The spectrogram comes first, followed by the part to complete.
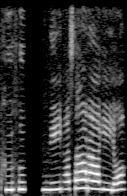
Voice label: cheer, voice commands; svencoop; Miku

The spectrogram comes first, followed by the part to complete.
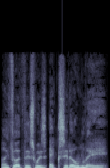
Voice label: chitchat; svencoop; voice commands; Duke

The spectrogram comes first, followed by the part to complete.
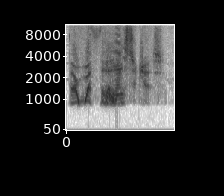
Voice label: chitchat, bot, voice commands; svencoop

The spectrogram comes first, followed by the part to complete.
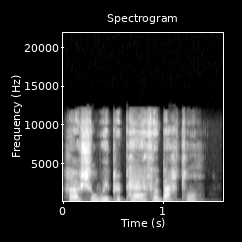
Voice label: chitchat; svencoop; Alice

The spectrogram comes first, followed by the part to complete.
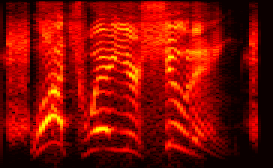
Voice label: watch it, male

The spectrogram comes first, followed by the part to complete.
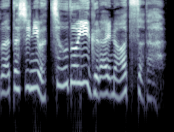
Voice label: taunt, voice commands Anime Loli; svencoop

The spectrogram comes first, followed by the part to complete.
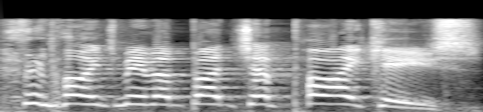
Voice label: Taunt, male; svencoop

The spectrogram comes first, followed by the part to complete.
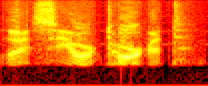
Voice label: chitchat; svencoop

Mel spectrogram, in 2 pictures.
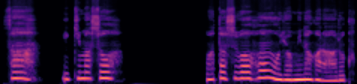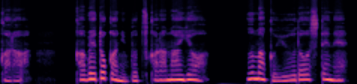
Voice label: chitchat, voice commands; svencoop; Blanc

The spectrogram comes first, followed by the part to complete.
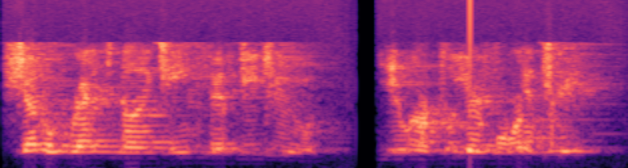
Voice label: clear for entry dock, intercom; ProjectMobius

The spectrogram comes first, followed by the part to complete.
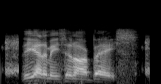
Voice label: enemy in base, MALE

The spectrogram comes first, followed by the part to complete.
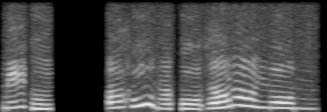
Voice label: run away, voice commands; svencoop; Miku

